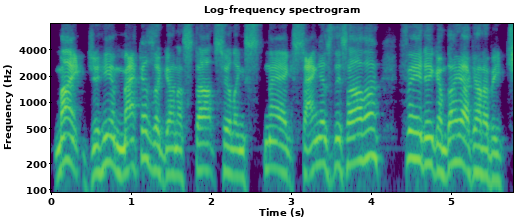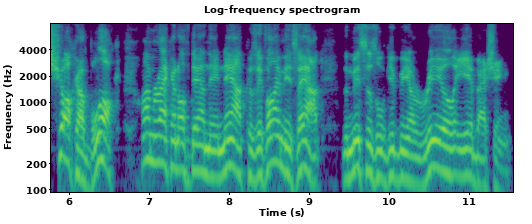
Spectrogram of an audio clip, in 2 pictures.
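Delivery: a broad Australian yarn to a mate; quick, broad Australian chat; broad Aussie slang. Shown as a demonstration. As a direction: rattle it off like a true-blue bloke. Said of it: "let's see how you go with this".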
